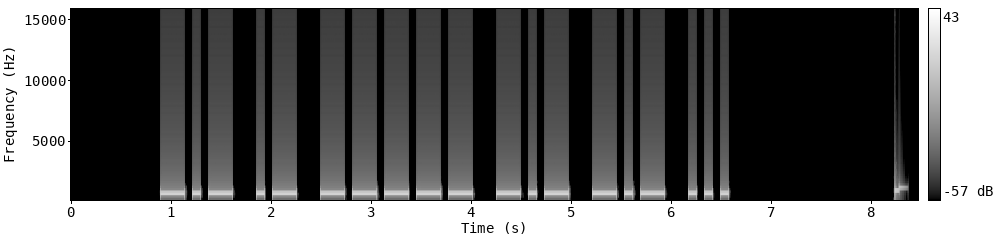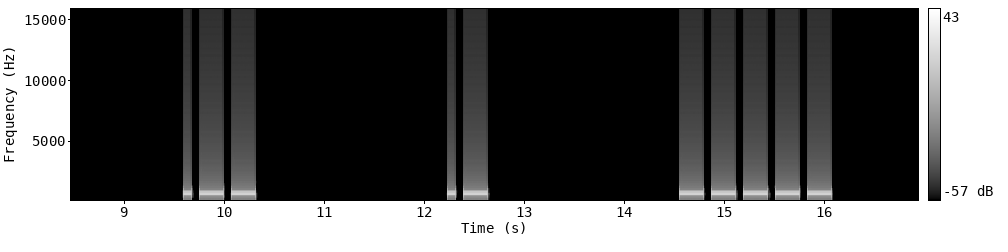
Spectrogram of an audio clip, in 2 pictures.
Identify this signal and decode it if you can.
Morse code, heard as a keyed tone, about 15 wpm, spaced as for 9 wpm, 700 Hz. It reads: KA0KKS WA0
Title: USA Call Signs - 6 Characters - 8x Character Spacing - 15wpm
